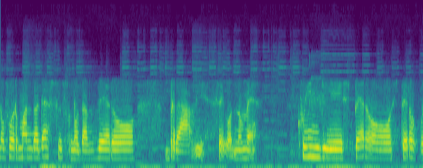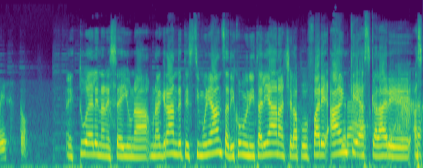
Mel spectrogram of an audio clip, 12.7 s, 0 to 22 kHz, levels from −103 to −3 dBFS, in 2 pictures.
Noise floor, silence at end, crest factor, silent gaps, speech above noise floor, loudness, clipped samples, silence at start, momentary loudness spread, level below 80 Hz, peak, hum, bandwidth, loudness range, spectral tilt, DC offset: -39 dBFS; 0 s; 14 dB; none; 25 dB; -14 LUFS; under 0.1%; 0 s; 12 LU; -40 dBFS; -2 dBFS; none; 14 kHz; 7 LU; -4.5 dB/octave; under 0.1%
